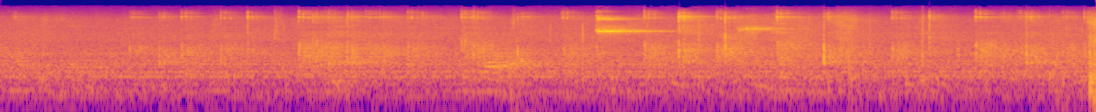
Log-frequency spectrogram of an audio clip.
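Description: Table tennis ball clicking off bats and table in a rally, a few sharp knocks about a second apart in the second half, over the murmur of voices in a sports hall. Two short high squeaks, one about six seconds in and another shortly after, are the loudest sounds.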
